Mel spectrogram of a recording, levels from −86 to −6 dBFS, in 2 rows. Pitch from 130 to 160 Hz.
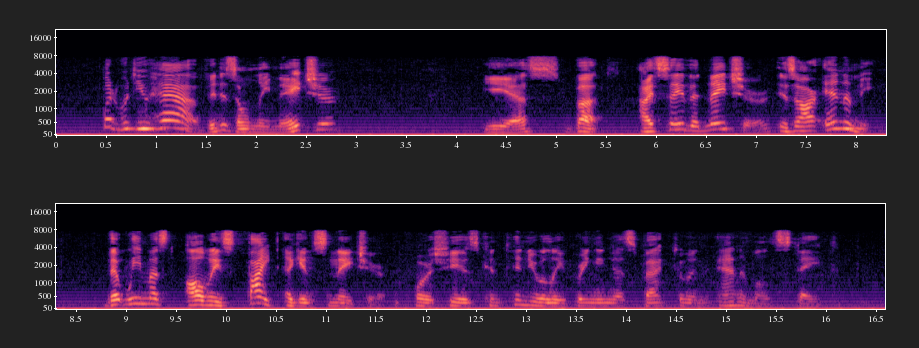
Yes: medium, 140 Hz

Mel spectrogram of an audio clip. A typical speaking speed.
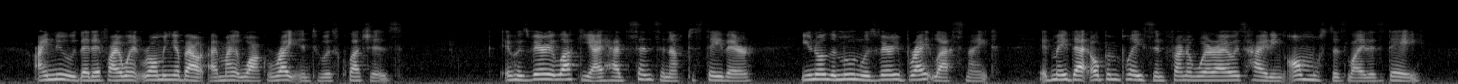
No: fast, 210 wpm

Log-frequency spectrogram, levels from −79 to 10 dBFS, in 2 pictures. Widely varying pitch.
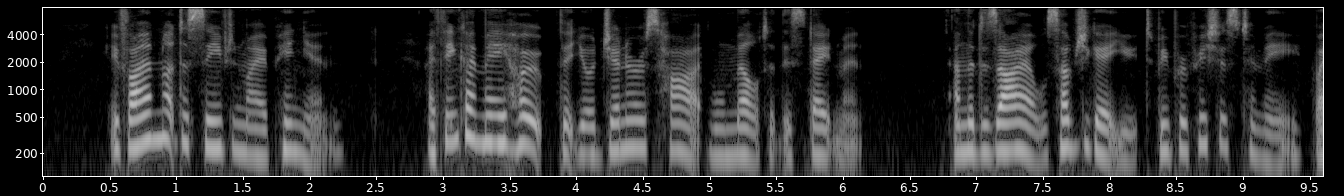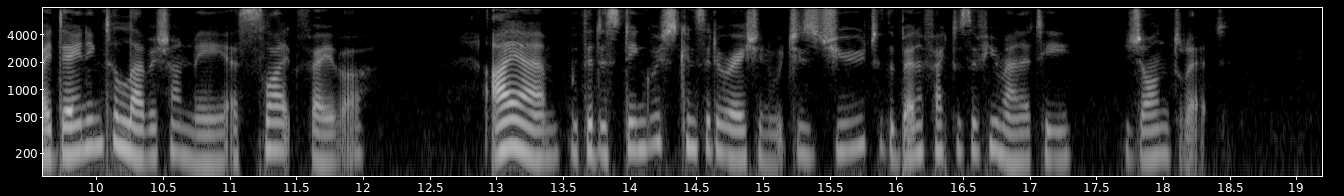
No: average, 3.6 semitones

